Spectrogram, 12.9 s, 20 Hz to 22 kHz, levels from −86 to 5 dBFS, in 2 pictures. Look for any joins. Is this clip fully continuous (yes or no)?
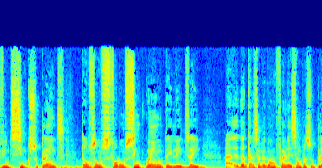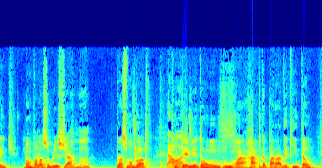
no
